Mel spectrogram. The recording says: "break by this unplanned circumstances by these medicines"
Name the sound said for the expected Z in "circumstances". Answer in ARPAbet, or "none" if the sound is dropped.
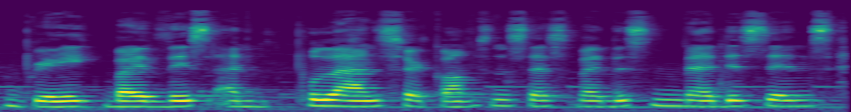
S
